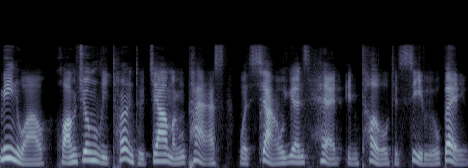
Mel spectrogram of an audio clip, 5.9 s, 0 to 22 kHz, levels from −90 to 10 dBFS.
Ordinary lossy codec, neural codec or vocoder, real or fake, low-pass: AAC, 48 kbps; codec, 16 kHz, 1 kbps, FunCodec, trained on Chinese and English, 50 frames a second; fake; 7.2 kHz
